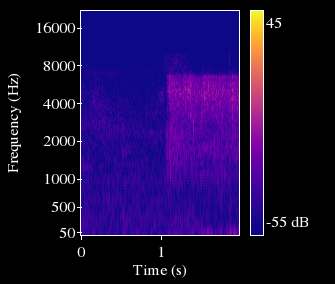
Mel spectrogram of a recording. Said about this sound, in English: Running some water in my hands.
